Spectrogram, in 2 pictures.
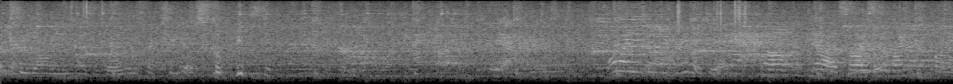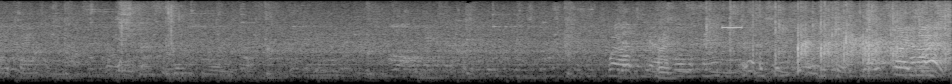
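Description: A woman calls out commands to a dog in a large echoing hall.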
